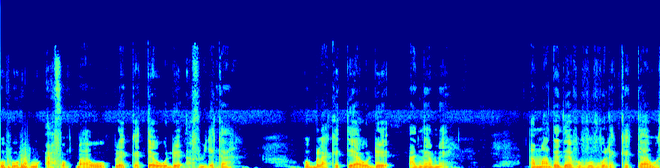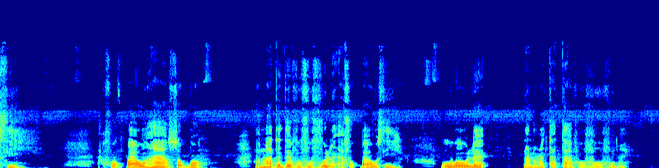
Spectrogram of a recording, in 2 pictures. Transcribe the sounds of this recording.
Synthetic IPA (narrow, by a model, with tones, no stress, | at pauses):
wo˦ɸo̰˨ɸu˦a˨fɔ̰˨k͡pa˦wo̰˦k͡ple˦kɛ˨t̪ɛ˦wo˦ɖe˦ʔa˨fi˦i˦ɖɛ̰˨ka˦ | wo˦bla˦kɛ˨t̪ɛ˦a˨wo˦ɖe˦ | a˨ŋɛ̃˨mɛ̰̃˨ | a̰˨m˨ã˨d̪e˦d̪e˦vo˨vo˨vo˨lə˨ke˨t̪e˦a˨wo˦si˦ | a˨fɔ̰˨k͡pa˦wo˦ɦã˦sɔ˨ɡ͡bɔ˨ | a̰˨m˨ã˨d̪e˦d̪e˦vo˨vo˨vo˨lḛ˨ʔa̰˨fɔ˨k͡pa˦˨wo˦si˦ | wʔo̰˦wɔ˨wo˦le˦ | nɔ̃˨nɔ̃˨mẽ˨t̪a˦t̪a˦vo˨vo˨vo̰˨mḛ̃˨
